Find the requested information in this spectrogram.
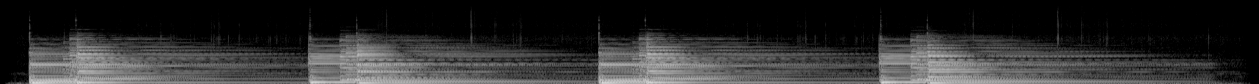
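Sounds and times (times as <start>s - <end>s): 
jazz sample on vinyl: 0.1s - 12.5s.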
